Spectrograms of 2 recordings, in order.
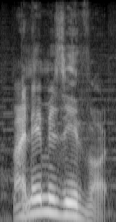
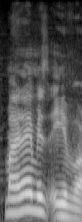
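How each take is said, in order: First: It is spoken with a put-on Russian accent. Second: It is spoken in the speaker's ordinary accent. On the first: "I'm really tempted to voice this guy with a Russian accent" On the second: "I can't do accents"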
